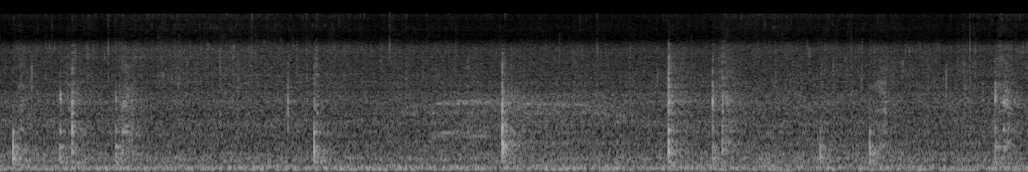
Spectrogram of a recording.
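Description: Sliced white onion and garlic sizzling as they sauté in a nonstick wok, with a steady frying hiss. A wooden spatula stirs them, scraping and tapping against the pan in short sharp knocks every second or so.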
